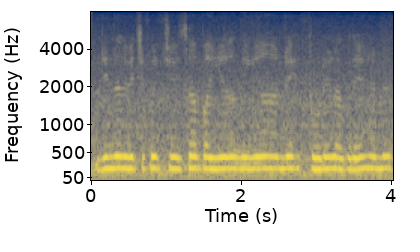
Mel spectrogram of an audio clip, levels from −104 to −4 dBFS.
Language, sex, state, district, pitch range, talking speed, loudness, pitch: Punjabi, female, Punjab, Fazilka, 205-215 Hz, 180 wpm, -12 LUFS, 210 Hz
